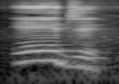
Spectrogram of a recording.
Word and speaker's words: ऐज: है और उसके बाद ऐज कि यह चीज बोला जाता है तो डी साइलेंट होता है ऐज यह होता है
